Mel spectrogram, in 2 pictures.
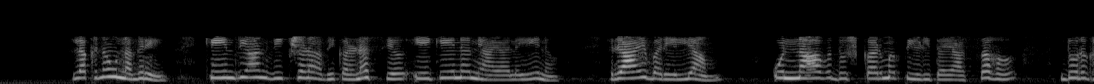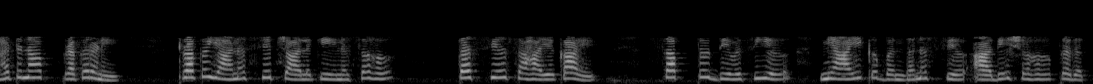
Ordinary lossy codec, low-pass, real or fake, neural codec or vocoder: MP3, 24 kbps; 3.6 kHz; real; none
